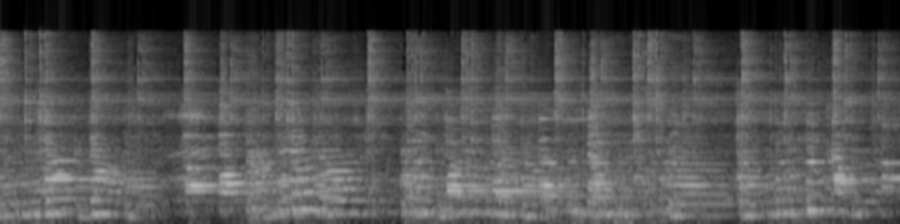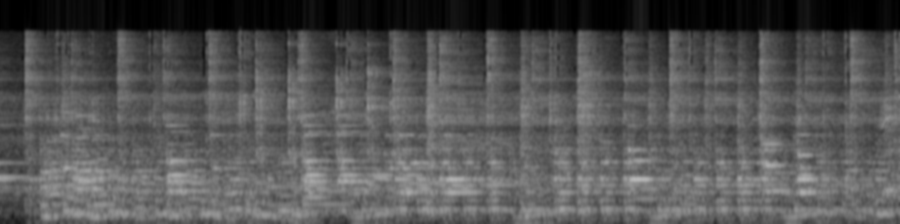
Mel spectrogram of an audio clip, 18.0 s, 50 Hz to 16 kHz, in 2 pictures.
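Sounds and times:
drum and cymbal beat: 0.0 - 18.0
jazz big band playing: 0.0 - 18.0.

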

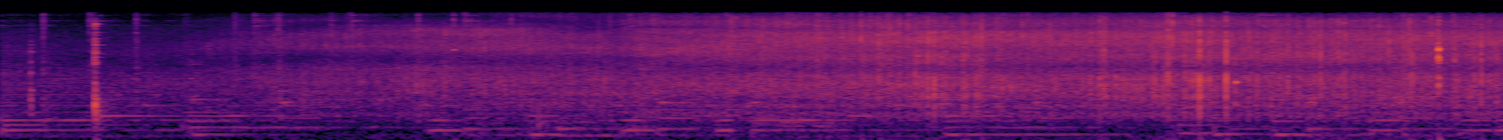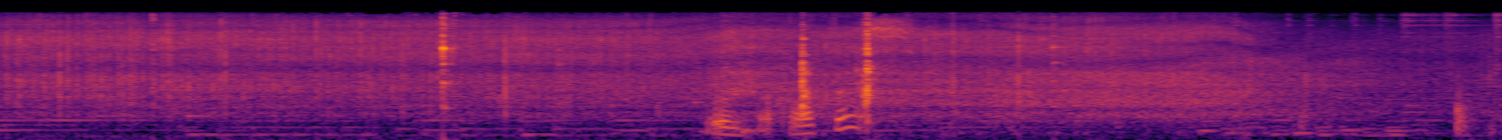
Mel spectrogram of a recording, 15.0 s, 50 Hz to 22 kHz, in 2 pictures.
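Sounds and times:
vegetables sizzling in a frying pan: 0.0 - 15.0.

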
